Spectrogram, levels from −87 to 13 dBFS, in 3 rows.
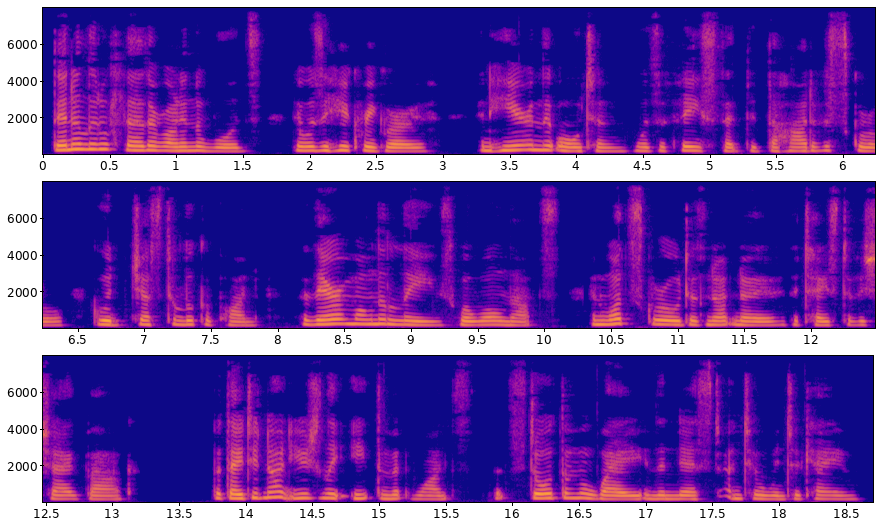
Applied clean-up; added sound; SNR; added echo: neural mask model Resemble Enhance denoiser.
